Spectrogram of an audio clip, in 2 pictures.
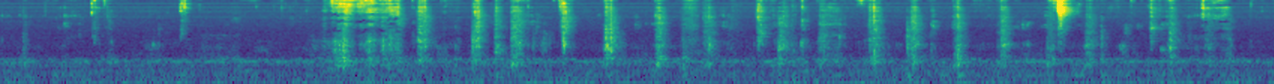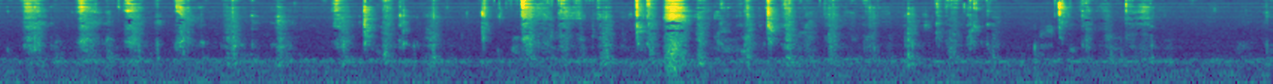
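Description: Close-miked chewing and crunching of a mouthful of Thai papaya salad (shredded green papaya with rice noodles), eaten by hand: an irregular run of crisp crunches, a few of them louder, over a faint steady hum.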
